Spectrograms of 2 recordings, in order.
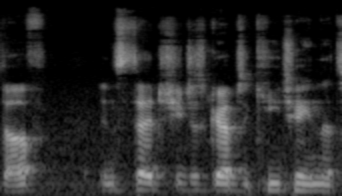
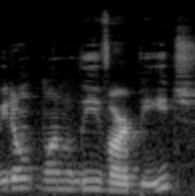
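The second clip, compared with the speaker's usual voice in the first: ordinary talk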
